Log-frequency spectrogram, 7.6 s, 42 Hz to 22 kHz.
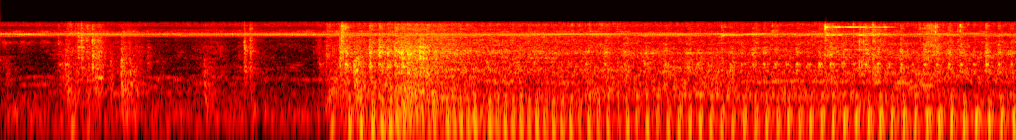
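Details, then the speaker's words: Yamaha Mio M3 after repair of a kick-start that would not turn, rear wheel propped up off the ground: a few kicks, then it catches and settles into a quick, even, stable putter with no misfires; normal idle. "Motor langsung hidup normal, slow, langsam, bagus. Langsung stabil."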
